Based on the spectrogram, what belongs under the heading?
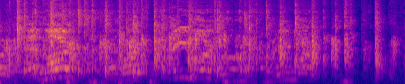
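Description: An audience applauds in a dense, steady wash of clapping with some crowd murmur, then thins out toward the end into a few scattered, separate claps.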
